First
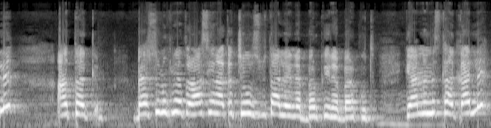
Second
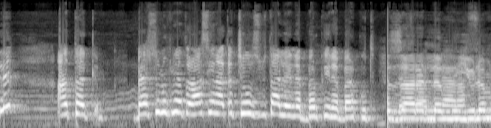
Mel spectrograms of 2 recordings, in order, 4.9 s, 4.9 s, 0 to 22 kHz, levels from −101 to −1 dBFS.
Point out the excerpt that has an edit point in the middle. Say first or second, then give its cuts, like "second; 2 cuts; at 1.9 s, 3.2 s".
second; 1 cut; at 3.9 s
